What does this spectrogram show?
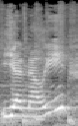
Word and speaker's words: Yaneli: i'm not sure but her name i believe is it's pronounced yaneli um she's from burbank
